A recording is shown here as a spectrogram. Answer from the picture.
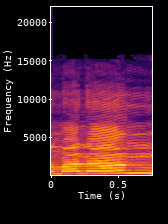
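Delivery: high, loud, slow calling out.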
